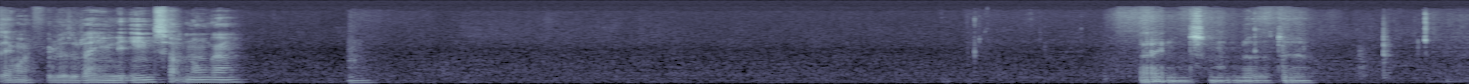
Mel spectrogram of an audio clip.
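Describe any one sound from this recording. A young man speaks quietly, asking a question.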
